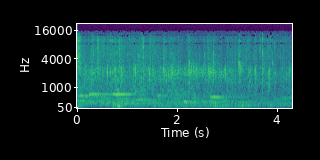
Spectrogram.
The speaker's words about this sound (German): Lass uns Jesus, dem Rettergott, nochmal einen Applaus geben.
